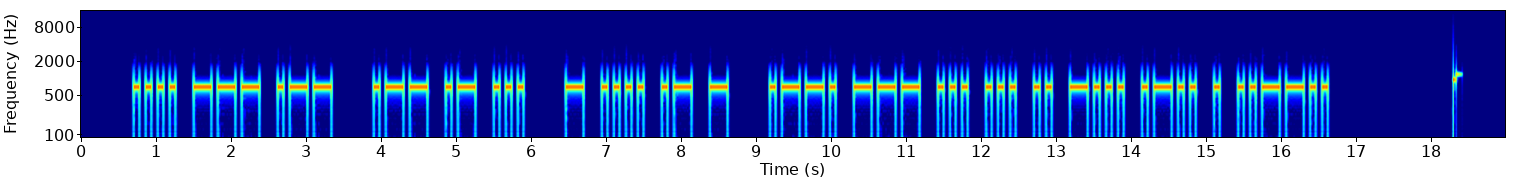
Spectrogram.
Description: Morse code, heard as a keyed tone, about 15 wpm, 700 Hz. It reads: HOW WAS THAT POSSIBLE?
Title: Sentences from Top 500 Words 15wpm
